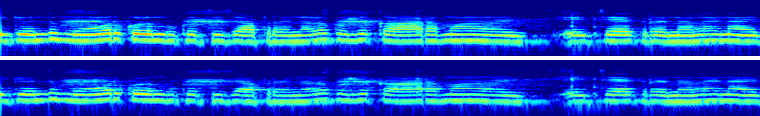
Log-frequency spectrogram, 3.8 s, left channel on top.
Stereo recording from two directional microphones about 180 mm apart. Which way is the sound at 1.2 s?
30° left (ahead or behind).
